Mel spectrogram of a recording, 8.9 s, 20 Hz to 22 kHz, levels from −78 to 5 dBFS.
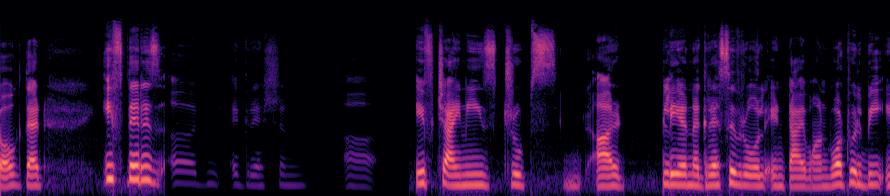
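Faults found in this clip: One channel inverted, 1.64–4.09 s, after "if there is": speech level drops by about 29 dB to a faint residue, then recovers. Likely cause is polarity reversal on one stereo leg before a mono downmix; the centred speech common to both channels cancels, leaving only inter-channel differences.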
